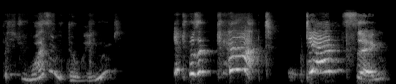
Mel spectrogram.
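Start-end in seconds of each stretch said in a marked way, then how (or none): 1.7-3.9 lifted, louder and slower, full of delight; excited reveal. A narrator's reading. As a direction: announce the dancing cat with wonder. Read-aloud reveal of dancing cat.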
